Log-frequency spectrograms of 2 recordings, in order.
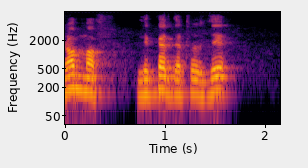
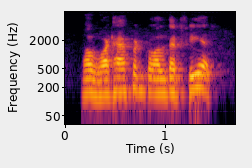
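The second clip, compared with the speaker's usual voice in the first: usual speaking voice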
